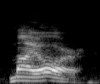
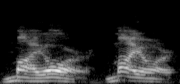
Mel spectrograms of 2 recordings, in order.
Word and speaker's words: Maillard: Maillard. Okay, so the emphasis is on the first syllable. Maillard.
